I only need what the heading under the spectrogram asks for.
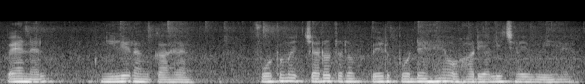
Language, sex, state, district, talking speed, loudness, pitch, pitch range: Hindi, male, Arunachal Pradesh, Lower Dibang Valley, 175 wpm, -13 LUFS, 125 Hz, 120-130 Hz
